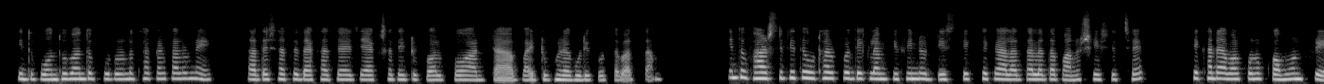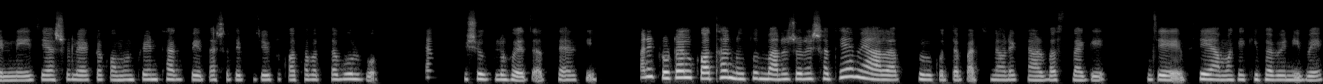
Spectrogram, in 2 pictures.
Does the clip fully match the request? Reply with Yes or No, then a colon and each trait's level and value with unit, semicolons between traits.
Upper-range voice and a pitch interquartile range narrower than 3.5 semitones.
Yes: high, 230 Hz; average, 3.0 semitones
